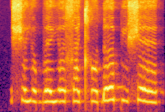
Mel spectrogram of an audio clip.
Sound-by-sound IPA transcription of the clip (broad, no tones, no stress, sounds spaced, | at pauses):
ʃ ə j ə b ɛ j ɜ s a cʰ o ɗ ɜ pʲ ø ʃ ɛ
